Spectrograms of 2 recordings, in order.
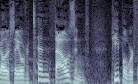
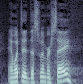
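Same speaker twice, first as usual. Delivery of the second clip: usual speaking voice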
